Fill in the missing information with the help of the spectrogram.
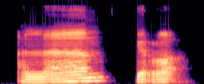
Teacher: diidghamkan masuk, ya, lam ke ra masuk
